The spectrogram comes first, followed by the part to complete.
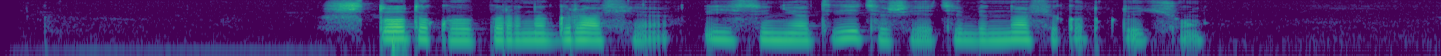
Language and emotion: Russian, angry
